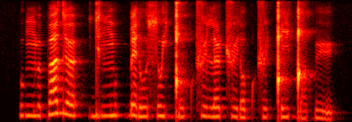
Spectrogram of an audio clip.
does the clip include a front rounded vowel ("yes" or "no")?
yes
